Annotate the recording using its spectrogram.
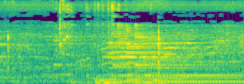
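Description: Flamenco guitar strumming and picking the opening of a tanguillo, getting louder about a second in.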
